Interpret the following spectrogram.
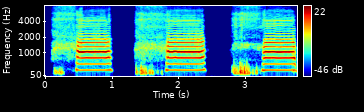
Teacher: Ha itu punya sifat nafas mengalir, suara mengalir. Jadi alirkan aja.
